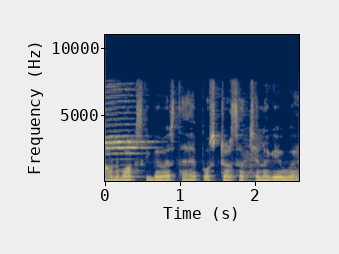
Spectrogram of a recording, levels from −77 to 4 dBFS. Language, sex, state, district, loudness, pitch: Hindi, male, Bihar, West Champaran, -15 LUFS, 100 Hz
